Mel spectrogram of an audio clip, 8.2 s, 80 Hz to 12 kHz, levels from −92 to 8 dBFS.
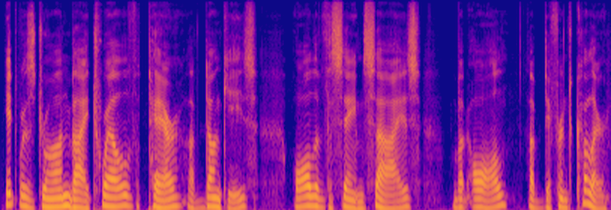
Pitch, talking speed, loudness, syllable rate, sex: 130 Hz, 130 wpm, -17 LUFS, 3.4 syllables/s, male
